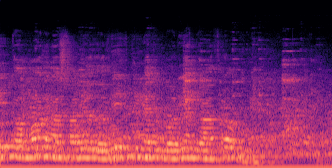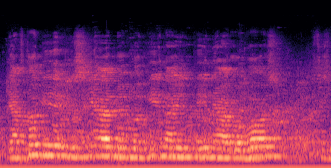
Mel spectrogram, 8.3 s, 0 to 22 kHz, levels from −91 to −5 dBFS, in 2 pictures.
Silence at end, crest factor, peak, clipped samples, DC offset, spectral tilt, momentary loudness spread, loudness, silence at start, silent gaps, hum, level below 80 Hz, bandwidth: 0 s; 20 dB; -2 dBFS; under 0.1%; 2%; -6.5 dB/octave; 12 LU; -23 LUFS; 0 s; none; none; -56 dBFS; 11.5 kHz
